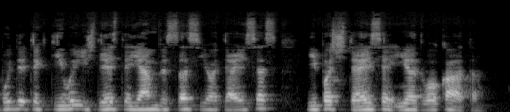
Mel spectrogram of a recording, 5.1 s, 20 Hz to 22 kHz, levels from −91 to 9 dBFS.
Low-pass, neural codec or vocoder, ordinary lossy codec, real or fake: 14.4 kHz; none; MP3, 64 kbps; real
